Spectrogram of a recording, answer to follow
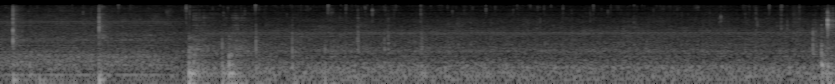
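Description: Silicone whisk stirring thick, risen yeast batter in a glass bowl: faint wet squishing, with a few soft knocks against the bowl in the first two seconds, the loudest about two seconds in.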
